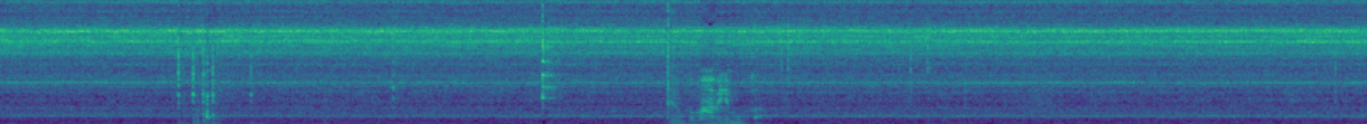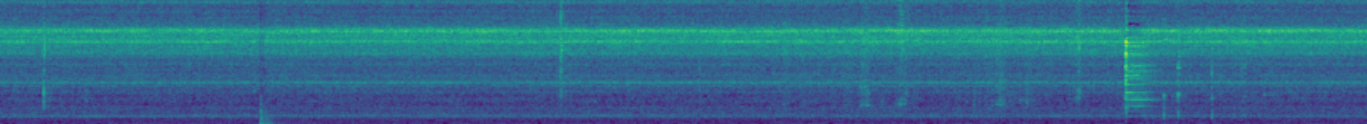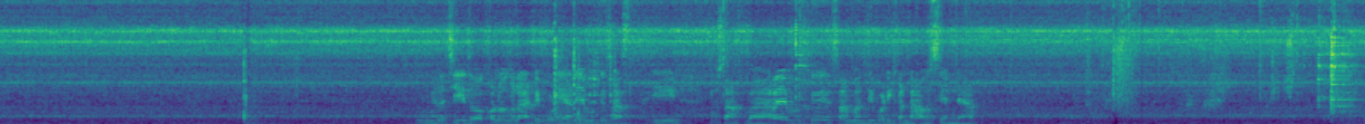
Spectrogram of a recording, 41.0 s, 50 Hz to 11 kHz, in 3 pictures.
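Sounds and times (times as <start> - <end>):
steady background hiss: 0.0 - 40.9
kitchen utensil knock: 16.3 - 16.5
kitchen utensil clink: 24.9 - 25.5, 40.5 - 40.9.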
